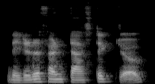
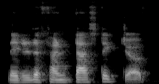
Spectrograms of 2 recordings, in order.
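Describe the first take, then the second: Both takes have the same delivery.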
